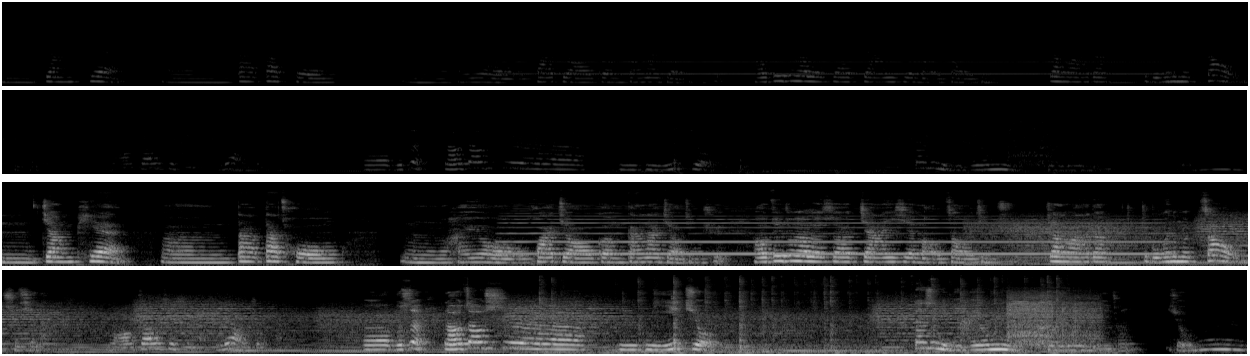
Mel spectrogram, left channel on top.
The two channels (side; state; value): left; quieter; 34.0 dB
